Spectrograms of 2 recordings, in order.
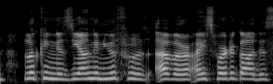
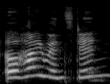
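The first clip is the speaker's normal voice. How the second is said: ordinary delivery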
